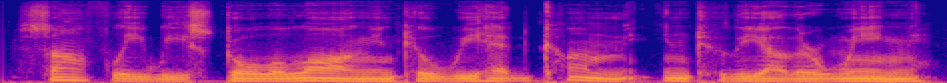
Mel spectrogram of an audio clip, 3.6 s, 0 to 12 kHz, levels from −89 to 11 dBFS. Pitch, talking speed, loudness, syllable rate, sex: 90 Hz, 205 wpm, -15 LUFS, 5.3 syllables/s, male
